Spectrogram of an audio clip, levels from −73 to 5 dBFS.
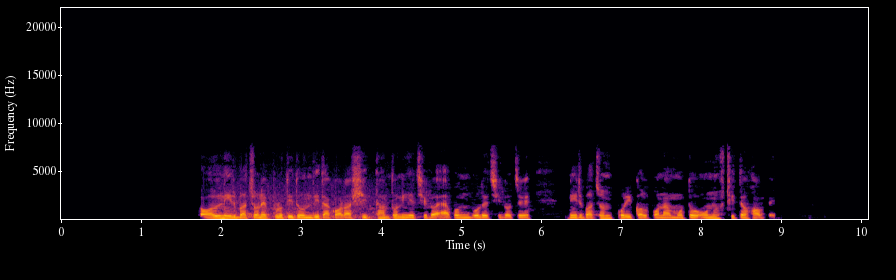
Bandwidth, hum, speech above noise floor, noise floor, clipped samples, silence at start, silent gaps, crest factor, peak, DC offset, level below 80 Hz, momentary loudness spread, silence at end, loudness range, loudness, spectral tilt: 7.6 kHz; none; 72 dB; -87 dBFS; under 0.1%; 1.75 s; none; 16 dB; -2 dBFS; under 0.1%; -50 dBFS; 6 LU; 1.2 s; 2 LU; -16 LUFS; -7.5 dB/octave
